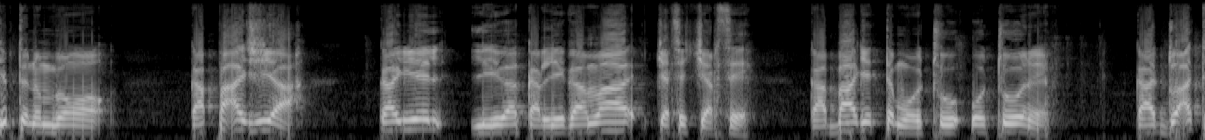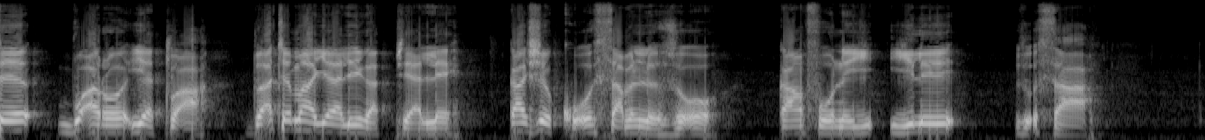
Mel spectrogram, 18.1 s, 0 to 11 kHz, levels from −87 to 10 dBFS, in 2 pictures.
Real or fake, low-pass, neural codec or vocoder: real; 9.9 kHz; none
